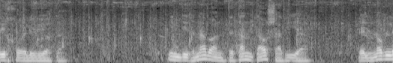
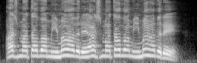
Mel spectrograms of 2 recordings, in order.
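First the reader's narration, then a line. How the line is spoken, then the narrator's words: Simpleton's shout. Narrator (Spanish): gritó el tonto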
